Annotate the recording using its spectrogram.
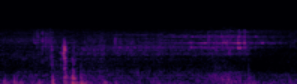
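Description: Footsteps crunching in snow, with a few sharp crunches about half a second in.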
